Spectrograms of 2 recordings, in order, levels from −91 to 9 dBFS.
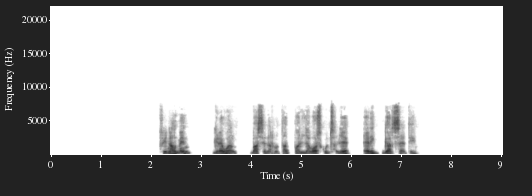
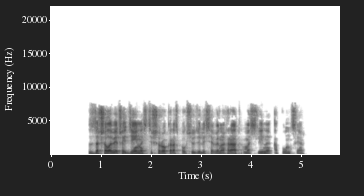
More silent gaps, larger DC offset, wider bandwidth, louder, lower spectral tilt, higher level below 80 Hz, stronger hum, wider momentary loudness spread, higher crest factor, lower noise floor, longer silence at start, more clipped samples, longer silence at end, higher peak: first, 2.83-3.22 s, 3.74-3.98 s, 4.79-4.86 s, 5.99-6.23 s vs none; neither; about the same, 7.8 kHz vs 8 kHz; about the same, -18 LUFS vs -19 LUFS; first, -5.5 dB/octave vs -3.5 dB/octave; about the same, -58 dBFS vs -58 dBFS; neither; about the same, 14 LU vs 13 LU; about the same, 18 dB vs 20 dB; about the same, under -90 dBFS vs under -90 dBFS; first, 2.2 s vs 0.75 s; neither; first, 1.7 s vs 0.7 s; about the same, -2 dBFS vs 0 dBFS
